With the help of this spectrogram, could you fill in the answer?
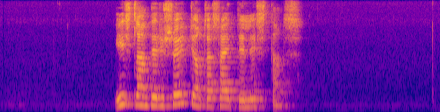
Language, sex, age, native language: Icelandic, female, 70-79, Icelandic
